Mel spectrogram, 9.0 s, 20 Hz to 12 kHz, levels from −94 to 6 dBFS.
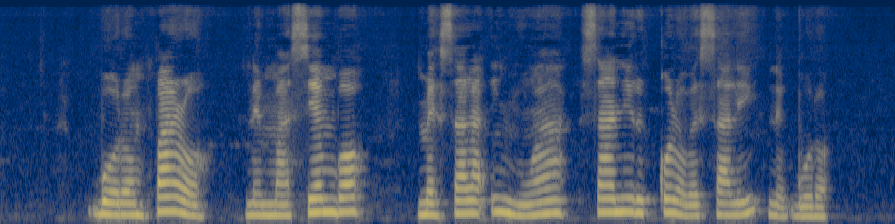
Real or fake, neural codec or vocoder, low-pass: fake; autoencoder, 48 kHz, 128 numbers a frame, DAC-VAE, trained on Japanese speech; 10.8 kHz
